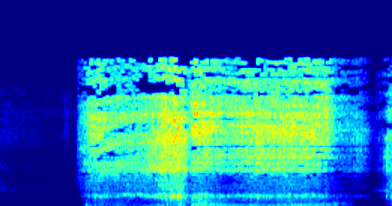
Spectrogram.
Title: Snoring....It AIN'T funny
